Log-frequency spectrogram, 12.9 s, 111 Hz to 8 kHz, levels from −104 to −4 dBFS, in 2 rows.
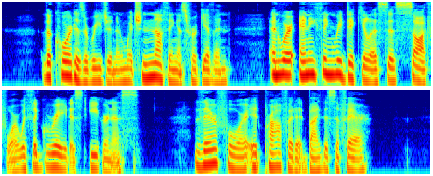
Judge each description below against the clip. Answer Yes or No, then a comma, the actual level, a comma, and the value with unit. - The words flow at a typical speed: No, slow, 125 wpm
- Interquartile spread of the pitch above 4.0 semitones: Yes, average, 5.0 semitones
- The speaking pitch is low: No, medium, 145 Hz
